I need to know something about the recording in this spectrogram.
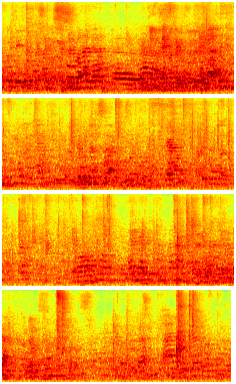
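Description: Teenage boys and girls chatter around the room.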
